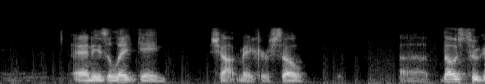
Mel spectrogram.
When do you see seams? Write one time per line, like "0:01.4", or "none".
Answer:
none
